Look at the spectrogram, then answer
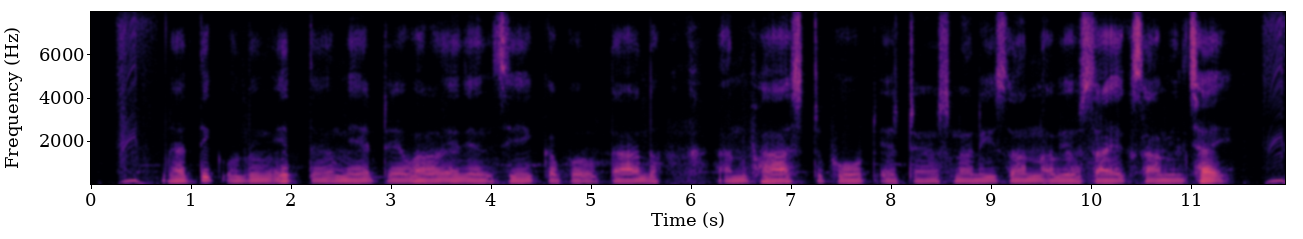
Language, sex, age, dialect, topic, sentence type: Maithili, male, 25-30, Eastern / Thethi, banking, statement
